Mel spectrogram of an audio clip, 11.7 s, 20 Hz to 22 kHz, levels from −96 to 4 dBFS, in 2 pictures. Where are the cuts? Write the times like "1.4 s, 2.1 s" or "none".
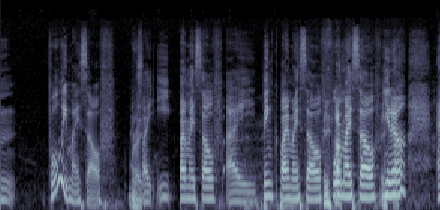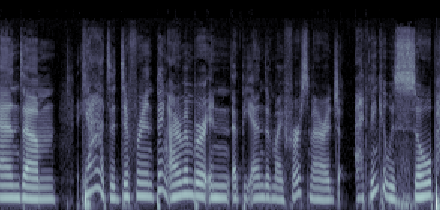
1.9 s, 6.8 s, 10.6 s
